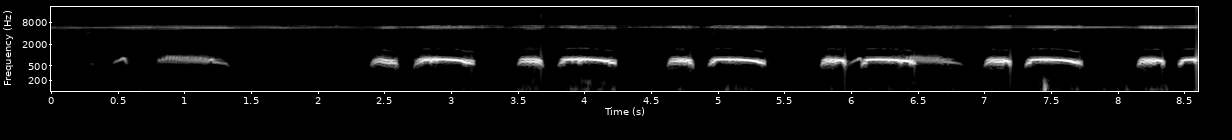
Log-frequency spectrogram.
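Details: Wild spotted dove heard during decoy luring, noted for its good voice. One soft opening coo, a pause, then a steady run of loud paired notes: a brief coo and a longer, level coo, repeated roughly every second with little background noise.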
